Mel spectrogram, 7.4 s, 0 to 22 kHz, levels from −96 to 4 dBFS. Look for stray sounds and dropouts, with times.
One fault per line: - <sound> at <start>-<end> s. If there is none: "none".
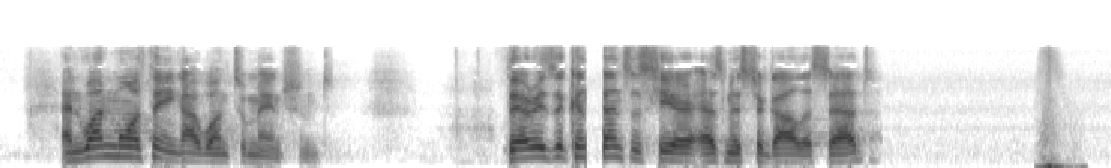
- dropout at 3.9-4.0 s
- whoosh at 6.9-7.2 s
